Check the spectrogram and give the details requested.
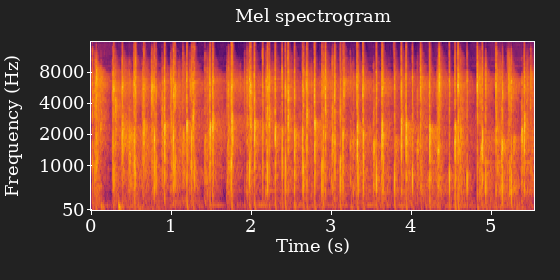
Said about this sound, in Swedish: Tack så jättemycket. Och med de orden så avslutar vi. En varm applåd till vår panel.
